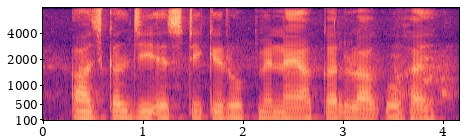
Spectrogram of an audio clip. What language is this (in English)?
Magahi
